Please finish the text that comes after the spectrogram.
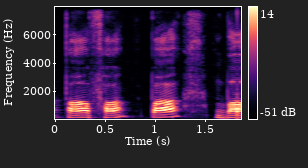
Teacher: दोनों ओठ, ऊपर का और नीचे का जो ओठ होता है उनकी सहायता से उच्चारित होने के कारण ये पा वर्ग में या पा वर्ग के वर्ण जो हैं ओष्ठ कहलाते हैं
